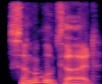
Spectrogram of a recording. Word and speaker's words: semaglutide: pens uh show the cylinders are empty yeah semaglutide is the active ingredient in U OIC I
